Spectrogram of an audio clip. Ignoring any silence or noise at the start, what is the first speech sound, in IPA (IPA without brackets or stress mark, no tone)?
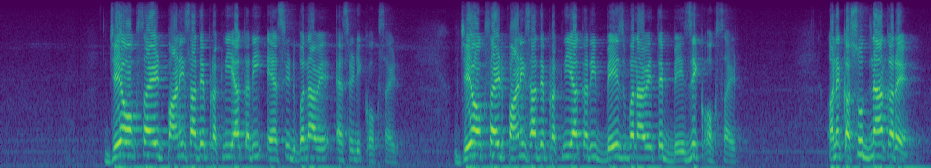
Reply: d͡ʒ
